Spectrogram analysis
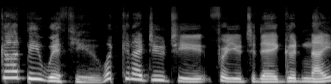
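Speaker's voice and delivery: big, syrupy, sugary, overly nice game-character voice. Describing how game NPCs greet the player at first: mock overly nice NPC voice. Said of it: "starts out, like, really nice".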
